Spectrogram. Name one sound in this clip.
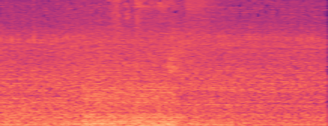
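A passing truck rushes by close alongside.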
